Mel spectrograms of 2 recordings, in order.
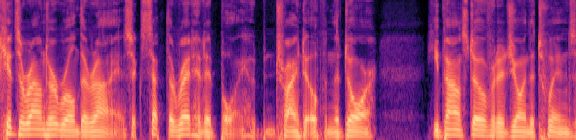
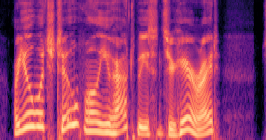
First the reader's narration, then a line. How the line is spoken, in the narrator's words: She giggled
